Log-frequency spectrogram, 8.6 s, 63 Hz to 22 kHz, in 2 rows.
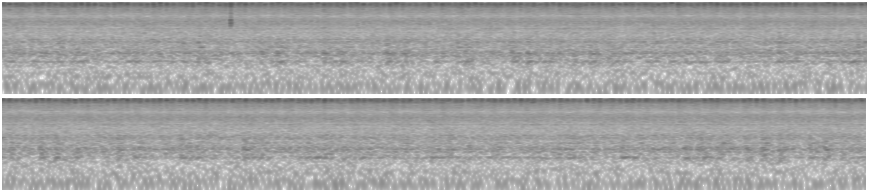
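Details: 2006 Chevrolet Trailblazer 4.2L inline-six at steady idle with a dull, muffled knock under the engine note from a worn water pump bearing; replacing the water pump made the noise go away.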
